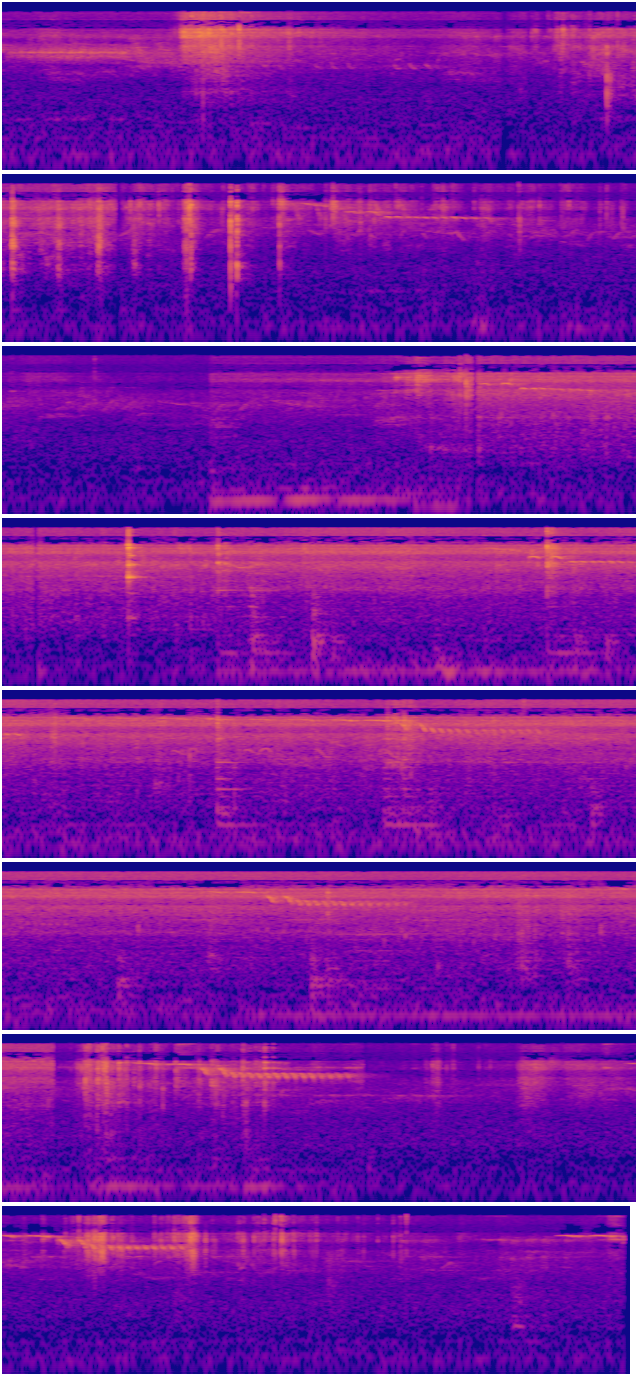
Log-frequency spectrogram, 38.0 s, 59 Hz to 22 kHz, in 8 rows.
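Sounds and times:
batter sizzling in hot oil: 0:01.4 - 0:02.7, 0:11.2 - 0:29.0.

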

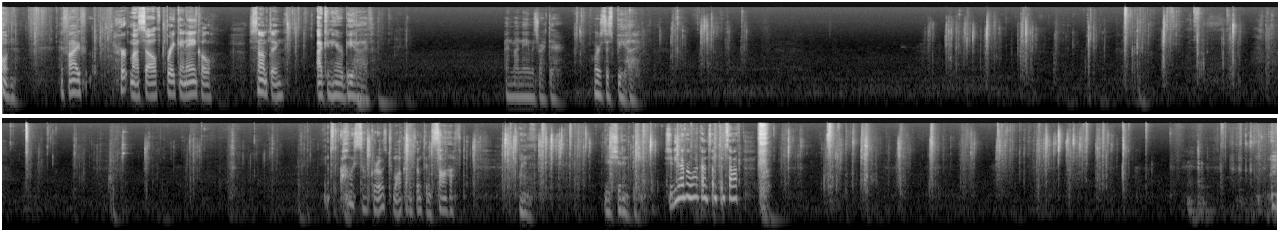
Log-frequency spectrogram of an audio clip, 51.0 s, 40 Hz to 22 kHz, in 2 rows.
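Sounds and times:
sharp crack underfoot: 0:00.0 - 0:04.0, 0:05.0 - 0:06.3, 0:07.0 - 0:08.2, 0:11.4 - 0:11.8, 0:12.4 - 0:15.0, 0:18.3 - 0:51.0
footsteps crunching on gravel: 0:00.0 - 0:04.2, 0:05.0 - 0:06.3, 0:11.4 - 0:15.0, 0:18.4 - 0:48.2.

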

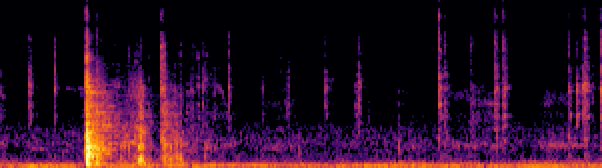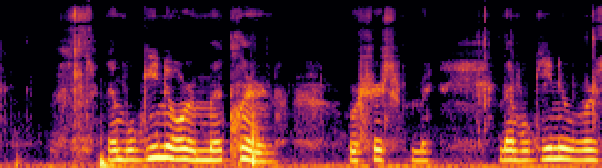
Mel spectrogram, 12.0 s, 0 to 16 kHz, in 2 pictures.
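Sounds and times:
toy car clicking in hands: 0:00.0 - 0:00.8, 0:01.5 - 0:06.9, 0:10.2 - 0:12.0.

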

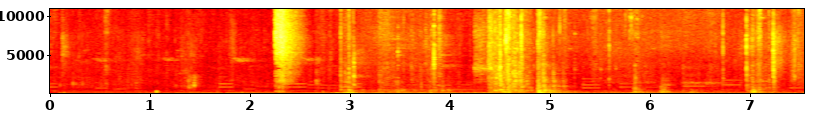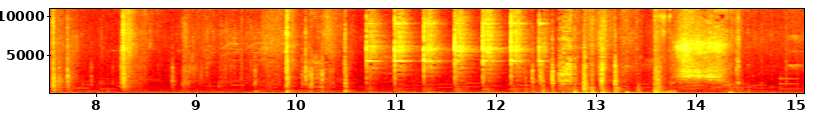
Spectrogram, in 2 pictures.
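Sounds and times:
background music: 0:00.0 - 0:15.0
camp gear knocking and clattering: 0:02.2 - 0:13.8.

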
